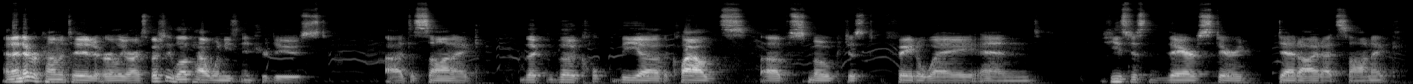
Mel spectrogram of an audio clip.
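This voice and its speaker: Low-voiced male film commentator, off the cuff and halting, crisp-edged tone, recorded in an echoey room. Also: steady tone, sharp tone. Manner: halting, hesitant, often repeating words. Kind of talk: casual unscripted movie commentary. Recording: roomy, echoey sound.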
